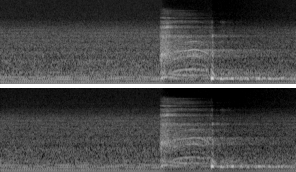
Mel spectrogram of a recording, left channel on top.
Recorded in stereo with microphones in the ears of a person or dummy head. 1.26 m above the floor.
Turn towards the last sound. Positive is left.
turn(degrees=5)  # may be behind; listen again after turning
